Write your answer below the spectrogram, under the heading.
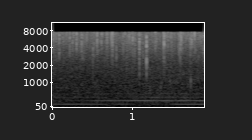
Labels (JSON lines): {"label": "biophony, midshipman", "recorder": "SoundTrap 500"}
